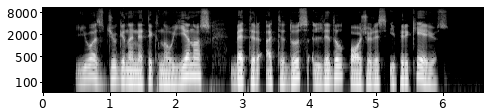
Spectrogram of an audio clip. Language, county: Lithuanian, Klaipėda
